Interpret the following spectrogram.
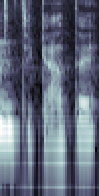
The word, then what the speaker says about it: Tecate: Tecate?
